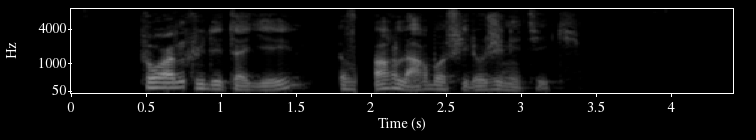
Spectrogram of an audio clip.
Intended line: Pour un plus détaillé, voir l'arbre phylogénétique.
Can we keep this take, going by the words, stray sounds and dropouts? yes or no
no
